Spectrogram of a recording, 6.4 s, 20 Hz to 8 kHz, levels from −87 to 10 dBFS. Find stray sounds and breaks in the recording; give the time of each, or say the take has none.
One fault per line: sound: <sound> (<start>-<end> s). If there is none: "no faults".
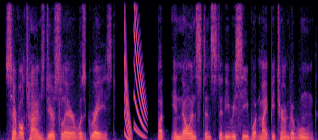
sound: chirp (2.5-3.0 s)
